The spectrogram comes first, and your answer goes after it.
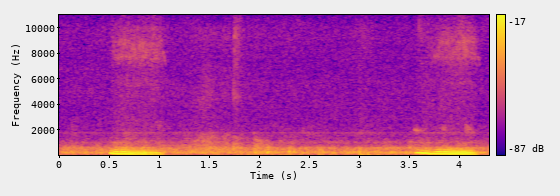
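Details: A cat snoring: two low, harmonic, slightly falling snore breaths about three seconds apart, each lasting about half a second, over a quiet background.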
